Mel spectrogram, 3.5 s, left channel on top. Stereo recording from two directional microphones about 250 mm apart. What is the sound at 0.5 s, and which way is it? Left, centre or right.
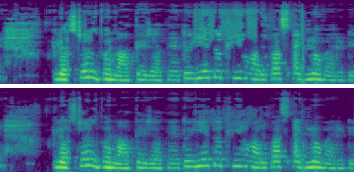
A woman's voice, left.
